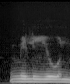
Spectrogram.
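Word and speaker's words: میلیون: ہزار۔ 1000 is ایک ہزار۔ اسی طرح جو ہے آگے کے ہندسے جب ہم پڑھیں گے تو ملین کے لیے لوگ ملیون بولتے ہیں، ملیون۔ اپنے تلفظ میں ملین کا لفظ جو ہے ملین، یا ملین کتنا ہے؟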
